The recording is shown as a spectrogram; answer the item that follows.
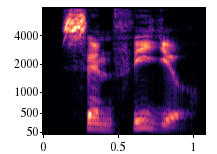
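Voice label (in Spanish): "sencillo", male; mekanta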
